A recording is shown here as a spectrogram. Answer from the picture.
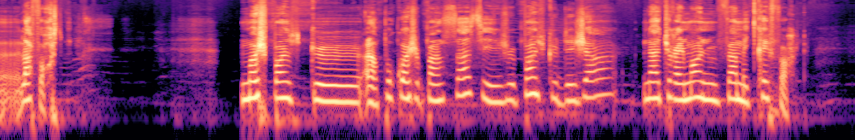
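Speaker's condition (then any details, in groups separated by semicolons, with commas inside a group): Profound congenital deafness, profound, from birth; hearing aids give only small help, oral speech since early childhood; speech heard by others as foreign accent, difficulty with foreign languages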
